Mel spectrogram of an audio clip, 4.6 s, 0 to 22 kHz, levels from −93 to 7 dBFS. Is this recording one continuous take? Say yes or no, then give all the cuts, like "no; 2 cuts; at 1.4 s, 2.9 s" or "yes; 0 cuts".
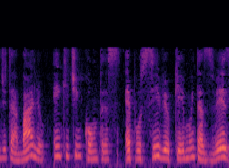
no; 2 cuts; at 1.0 s, 2.4 s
